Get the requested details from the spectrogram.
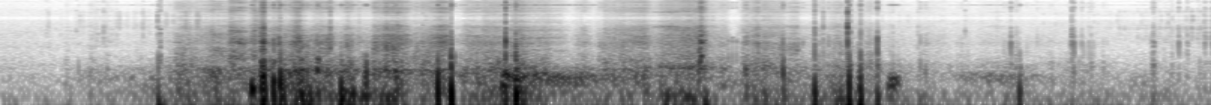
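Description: Water rushes and bubbles loudly as a diver plunges under the surface.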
